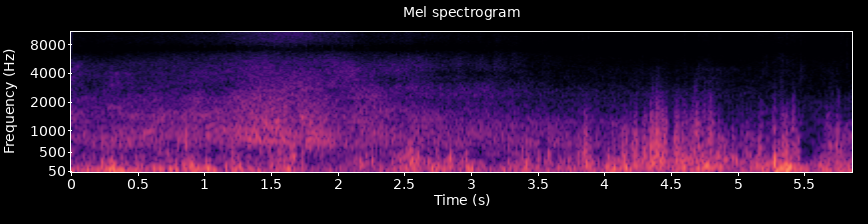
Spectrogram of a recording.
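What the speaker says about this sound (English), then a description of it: "The wind is not stopping." Strong wind buffeting the microphone during a motorcycle ride on a cold, windy day, a loud continuous roar with gusty rumble and no speech.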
